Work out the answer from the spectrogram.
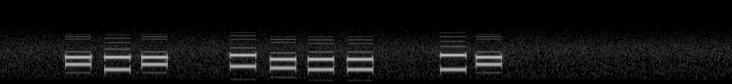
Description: DTMF, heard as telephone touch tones, dialled by hand, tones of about 260 ms. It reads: 020 9411 30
